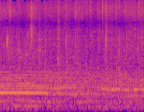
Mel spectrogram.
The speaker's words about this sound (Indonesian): bentar bentar bentar oh, hujan itu oh hujan hujan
